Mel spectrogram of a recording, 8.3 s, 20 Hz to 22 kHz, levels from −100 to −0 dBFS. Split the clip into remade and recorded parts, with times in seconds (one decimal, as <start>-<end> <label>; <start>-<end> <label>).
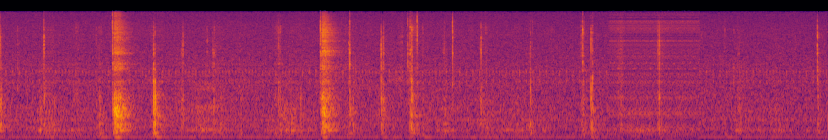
0.0-6.1 recorded; 6.1-7.0 remade; 7.0-8.3 recorded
